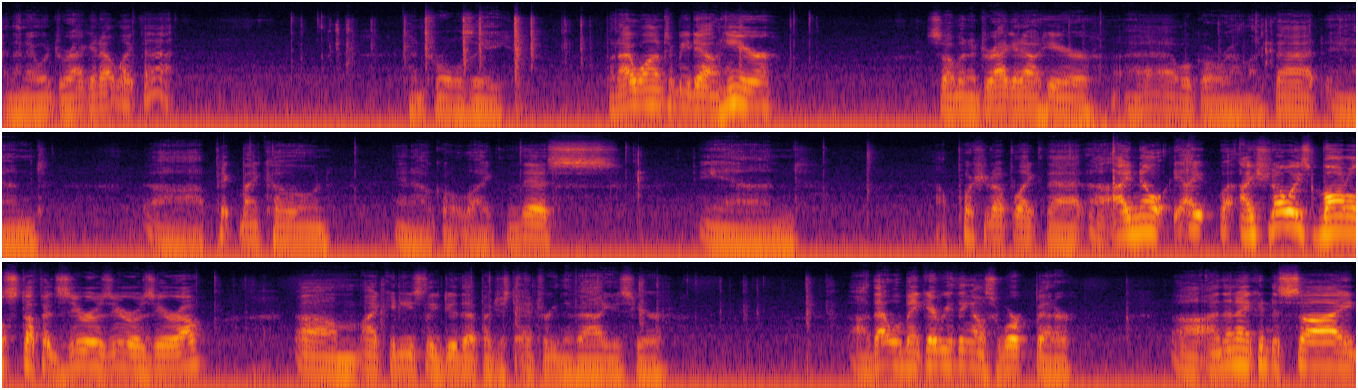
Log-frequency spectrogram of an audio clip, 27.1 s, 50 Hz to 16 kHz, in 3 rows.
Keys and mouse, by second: 0.9-1.9 drag, 4.1 alt+click, 5.3 click, 7.3-8.3 alt+drag, 10.7 click, 11.4-12.5 drag, 12.7 alt+click, 14.5-16.1 drag, 19.3 click, 21.2 click, 21.9 click.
